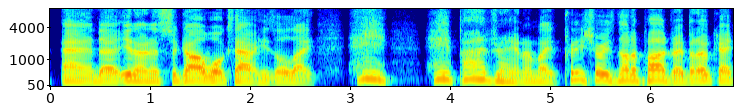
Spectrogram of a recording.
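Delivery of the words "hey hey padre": put-on Cajun-like accent, pitched higher. Retelling a film scene, imitating Steven Seagal. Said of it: "why is he talking like that?".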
